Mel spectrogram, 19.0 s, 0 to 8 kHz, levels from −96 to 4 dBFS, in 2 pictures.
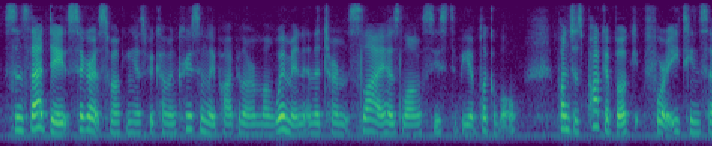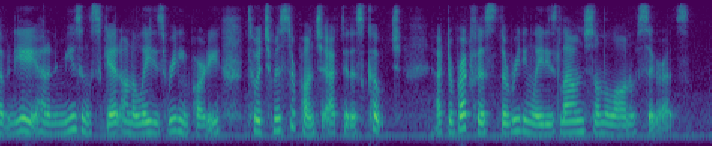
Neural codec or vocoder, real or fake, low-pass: none; real; 7.2 kHz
